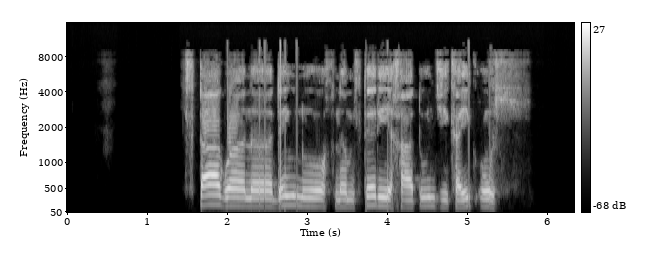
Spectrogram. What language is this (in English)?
Balti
